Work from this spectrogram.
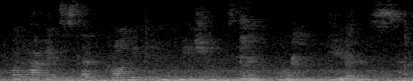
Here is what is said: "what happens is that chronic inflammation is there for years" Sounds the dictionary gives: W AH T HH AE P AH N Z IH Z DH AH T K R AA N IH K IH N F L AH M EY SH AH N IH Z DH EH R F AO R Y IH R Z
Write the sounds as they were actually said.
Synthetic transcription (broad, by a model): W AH T HH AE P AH N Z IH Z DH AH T K R AA N IH K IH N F AH M EY SH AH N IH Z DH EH F AO R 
